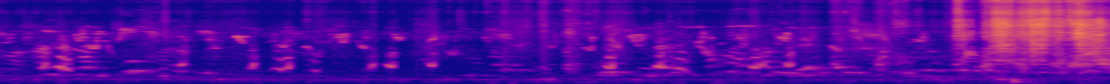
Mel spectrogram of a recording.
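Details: Several grey francolin (dakhni teetar) chicks giving rapid, thin chirping peeps, clustered and uneven in rhythm, ending in a loud rustling, hissing noise.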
